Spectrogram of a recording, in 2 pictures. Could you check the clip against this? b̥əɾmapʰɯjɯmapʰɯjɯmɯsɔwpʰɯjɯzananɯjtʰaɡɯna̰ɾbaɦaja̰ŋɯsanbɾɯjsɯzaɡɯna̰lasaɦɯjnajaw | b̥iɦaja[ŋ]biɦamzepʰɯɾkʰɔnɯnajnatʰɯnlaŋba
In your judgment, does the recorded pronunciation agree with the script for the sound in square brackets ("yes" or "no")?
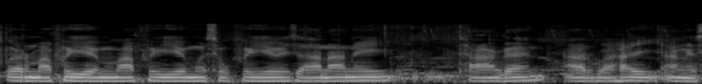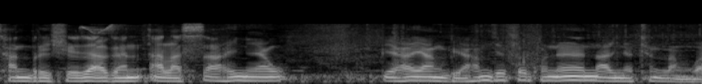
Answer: yes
